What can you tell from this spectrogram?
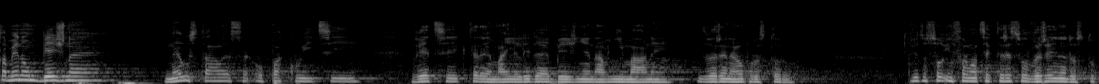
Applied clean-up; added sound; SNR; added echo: none; none; none; none.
